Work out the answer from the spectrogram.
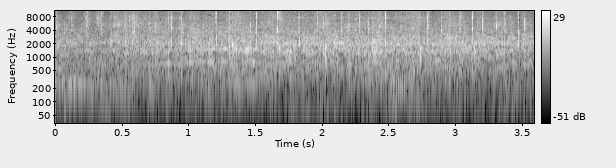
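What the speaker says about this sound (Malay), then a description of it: "Tepukan sekali lagi untuk seluruh barisan upline" Sustained applause from a large audience at an Amway recognition event in Kuala Lumpur, a dense and steady wash of clapping with crowd noise that stays even for the whole stretch.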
